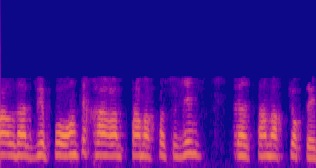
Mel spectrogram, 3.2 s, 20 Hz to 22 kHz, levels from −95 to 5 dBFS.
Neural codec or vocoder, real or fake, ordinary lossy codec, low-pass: codec, 24 kHz, 3 kbps, HILCodec; fake; AAC, 16 kbps; 7.2 kHz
